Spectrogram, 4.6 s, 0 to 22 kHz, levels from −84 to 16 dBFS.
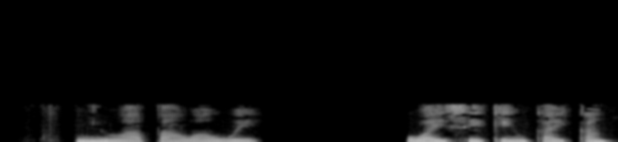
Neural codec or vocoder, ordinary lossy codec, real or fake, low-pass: none; MP3, 24 kbps; real; 7.2 kHz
